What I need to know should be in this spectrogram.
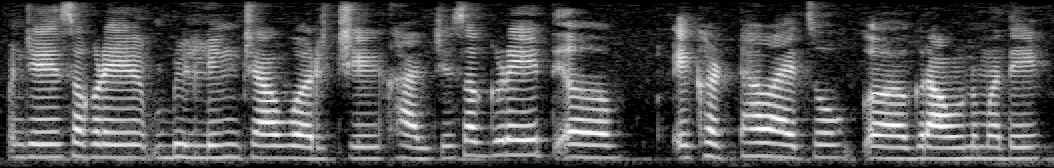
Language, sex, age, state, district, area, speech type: Marathi, female, 18-30, Maharashtra, Nagpur, urban, spontaneous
